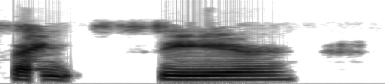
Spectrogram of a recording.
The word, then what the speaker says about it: Saint Cyr: It's Saint Cyr, and they usually say Saint Cry or something like that.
